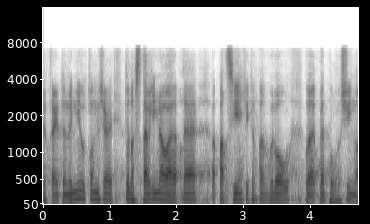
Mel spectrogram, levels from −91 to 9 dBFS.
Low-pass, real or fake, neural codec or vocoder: 7.2 kHz; fake; codec, 16 kHz, 0.5 kbps, FreqCodec, larger model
